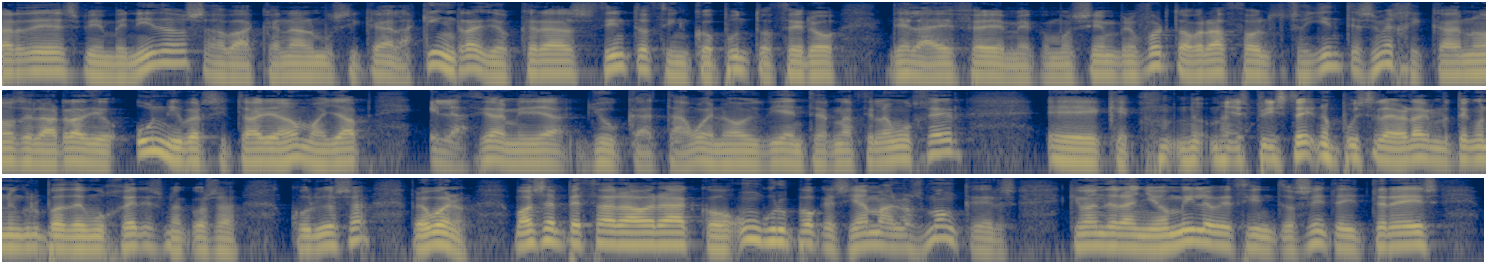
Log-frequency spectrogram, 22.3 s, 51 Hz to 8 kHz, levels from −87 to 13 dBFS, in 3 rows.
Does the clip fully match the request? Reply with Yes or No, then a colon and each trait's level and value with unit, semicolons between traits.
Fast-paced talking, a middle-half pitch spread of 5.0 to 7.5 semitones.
Yes: fast, 215 wpm; average, 5.3 semitones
